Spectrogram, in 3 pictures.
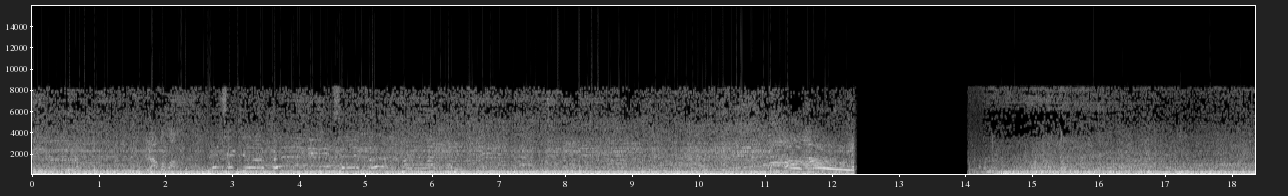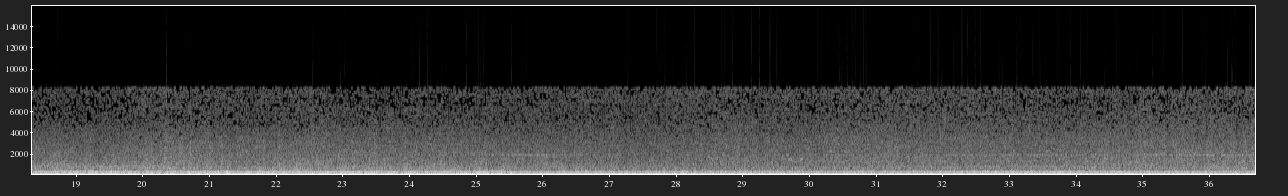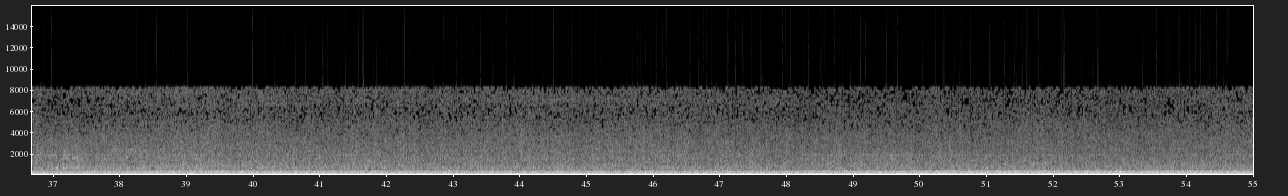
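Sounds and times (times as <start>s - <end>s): boat engine running: 0.0s - 12.4s, 14.0s - 55.0s
water rushing: 0.0s - 12.4s, 14.0s - 55.0s.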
